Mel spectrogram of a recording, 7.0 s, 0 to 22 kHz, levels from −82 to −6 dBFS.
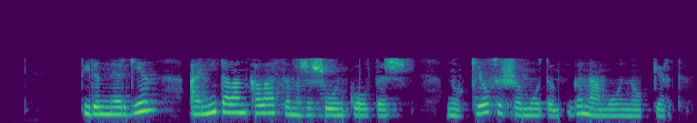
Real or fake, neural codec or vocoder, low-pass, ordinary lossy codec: real; none; 3.6 kHz; AAC, 16 kbps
